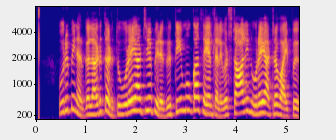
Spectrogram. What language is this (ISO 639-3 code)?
tam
